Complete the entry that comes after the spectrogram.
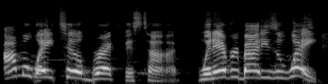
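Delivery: ordinary delivery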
